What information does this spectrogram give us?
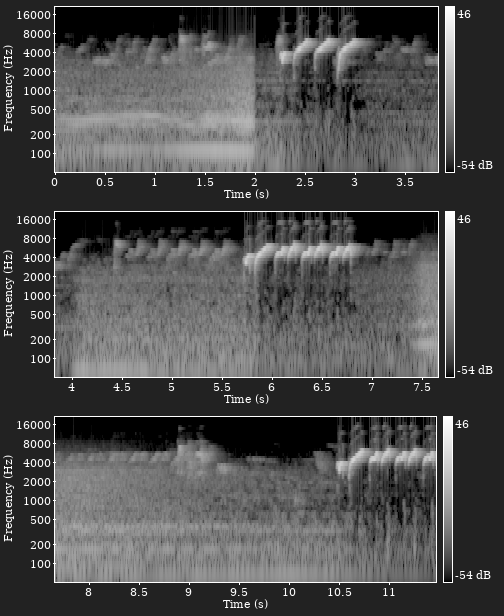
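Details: Energetic song of a Scarlet minivet (mantenan): repeated bursts of rapid, high-pitched, downslurred whistled notes, four or five per burst, separated by pauses, with low droning background noise between phrases.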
